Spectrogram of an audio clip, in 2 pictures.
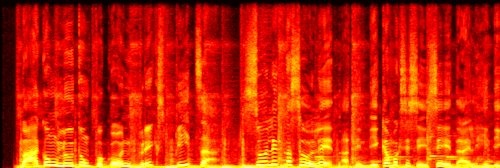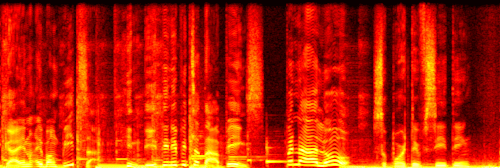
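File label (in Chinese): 菲律宾语男_外语_小语种_活力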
